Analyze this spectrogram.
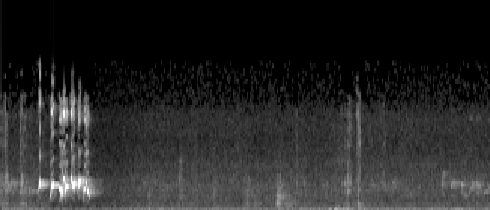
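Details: Wild Iraqi white-eared bulbul giving one burst of bubbling, whistled Alwazi-style song near the start, followed by several seconds of quiet background with faint distant ticks.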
